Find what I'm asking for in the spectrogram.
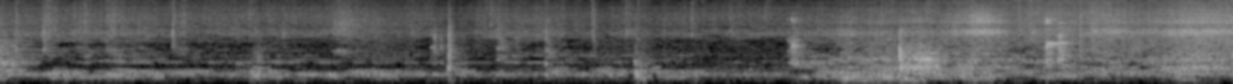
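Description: Rice sautéing in a pan with salt, with soft scraping stirs and light sizzling, utensil clinks against the pan, growing a little louder and brighter toward the end.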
